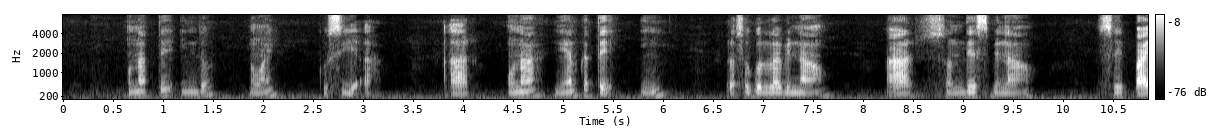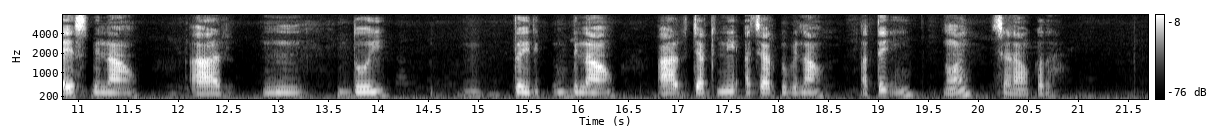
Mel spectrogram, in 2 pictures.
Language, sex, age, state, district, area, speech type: Santali, female, 45-60, West Bengal, Birbhum, rural, spontaneous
